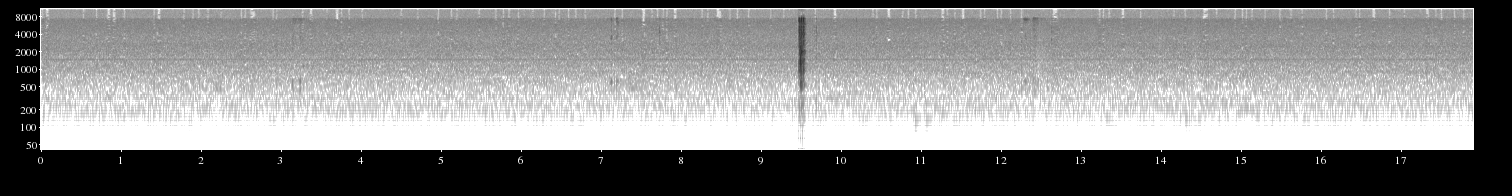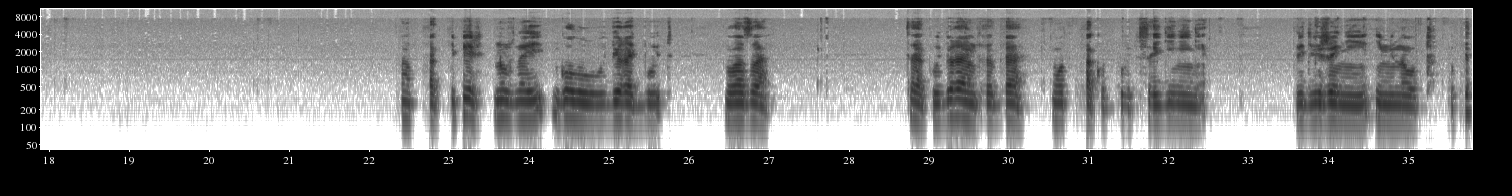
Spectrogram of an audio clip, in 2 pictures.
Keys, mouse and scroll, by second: 0.5 scroll up 2, 3.2 click, 7.1 click, 7.7 middle click, 11.0 g, 12.6 middle click, 14.3 g, 18.9 g, 21.1 middle click, 23.9 middle click, 27.7 click, 30.4 shift+click, 31.5 middle click, 32.2-32.8 scroll down 3, 32.8 shift+middle click, 34.4 shift+middle click, 35.4 click.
